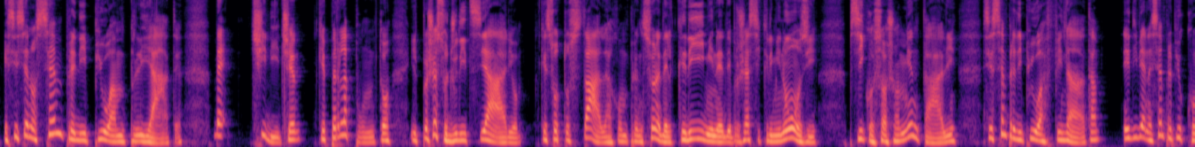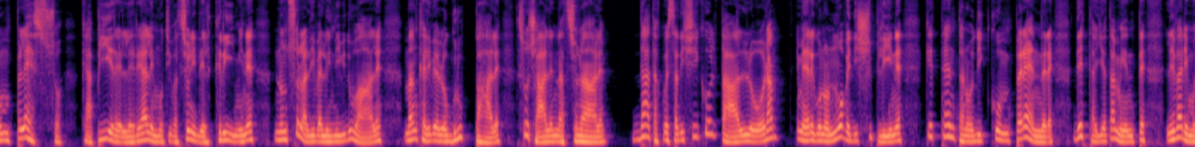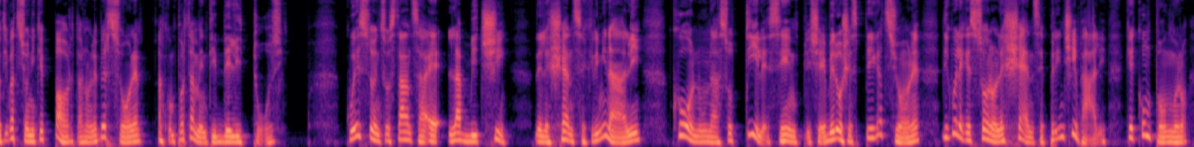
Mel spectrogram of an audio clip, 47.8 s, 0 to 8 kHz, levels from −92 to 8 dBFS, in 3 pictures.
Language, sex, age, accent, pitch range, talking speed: Italian, male, 20-39, native, 115-160 Hz, 130 wpm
